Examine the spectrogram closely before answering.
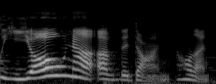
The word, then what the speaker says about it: Yona: we don't know what they are it's possible Jonah what huh it's called Yona of the Dawn hold on it's spelled like this spelled like Yona of the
